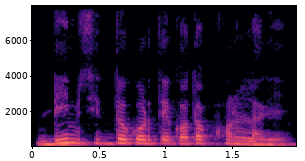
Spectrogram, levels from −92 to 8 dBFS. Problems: none marked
